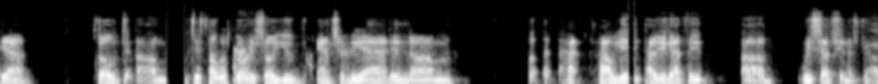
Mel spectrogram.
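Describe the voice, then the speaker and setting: A man with a New York accent, fairly high in pitch with ordinary pitch variation, at a moderate pace marked by long, frequent pauses. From Brooklyn, New York. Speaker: live stream host. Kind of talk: interview.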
